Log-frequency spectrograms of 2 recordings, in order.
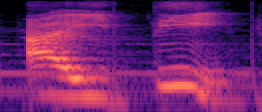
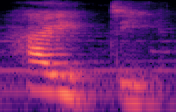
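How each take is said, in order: First: The initial H is silent. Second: The initial H is pronounced. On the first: The speaker calls it right. "we say" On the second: The speaker calls it wrong.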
